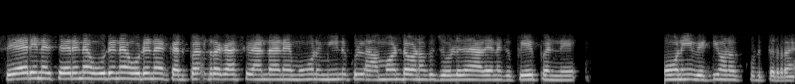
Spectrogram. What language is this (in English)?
Tamil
